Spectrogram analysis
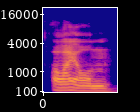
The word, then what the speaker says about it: Aion: Would you recommend the Aion Sorry, I've got to learn to say it properly. Iion YouTube fault. They put an A in it, Roscoe.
